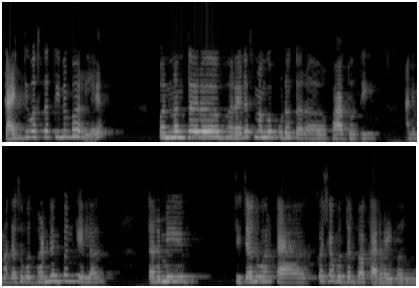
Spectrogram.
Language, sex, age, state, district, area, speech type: Marathi, female, 30-45, Maharashtra, Nagpur, urban, spontaneous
